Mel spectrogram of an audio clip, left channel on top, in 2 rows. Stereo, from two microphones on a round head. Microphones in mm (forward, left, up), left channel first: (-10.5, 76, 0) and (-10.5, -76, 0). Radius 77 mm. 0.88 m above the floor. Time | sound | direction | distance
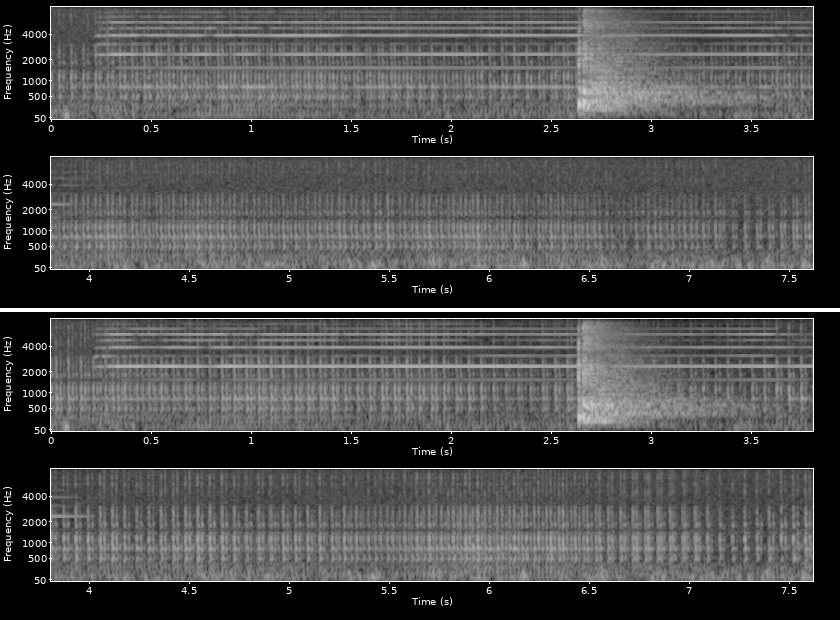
0.2 | a violin | 60° right (ahead or behind) | 9.5 m
2.6 | a pop | 70° right (ahead or behind) | 6.5 m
